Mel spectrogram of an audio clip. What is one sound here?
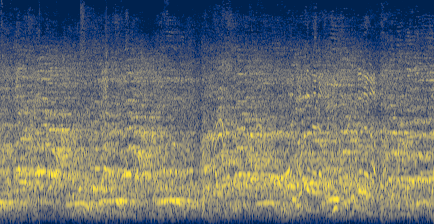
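Many people talk and call out at once in a large echoing hall.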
